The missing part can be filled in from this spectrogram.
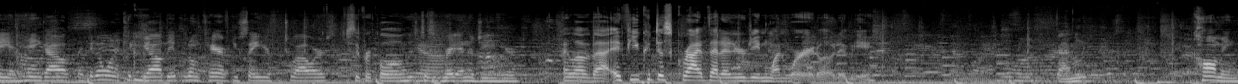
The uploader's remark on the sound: Recorded at Oakland Gyros, the East Side eatery that became a regular stop for the duo. While sitting in a window booth.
